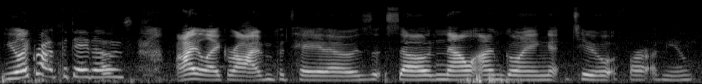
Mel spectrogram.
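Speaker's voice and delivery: ordinary talk, nothing marked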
